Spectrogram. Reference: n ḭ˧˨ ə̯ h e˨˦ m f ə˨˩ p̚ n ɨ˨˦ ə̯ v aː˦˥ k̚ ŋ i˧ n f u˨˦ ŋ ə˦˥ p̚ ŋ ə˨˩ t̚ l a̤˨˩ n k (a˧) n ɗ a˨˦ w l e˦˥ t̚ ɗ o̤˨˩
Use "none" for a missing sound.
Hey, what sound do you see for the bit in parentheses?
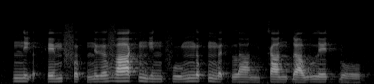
a˧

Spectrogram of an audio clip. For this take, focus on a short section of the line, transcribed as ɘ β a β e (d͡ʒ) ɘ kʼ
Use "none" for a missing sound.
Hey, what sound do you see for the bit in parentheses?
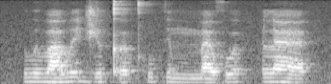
d͡ʒ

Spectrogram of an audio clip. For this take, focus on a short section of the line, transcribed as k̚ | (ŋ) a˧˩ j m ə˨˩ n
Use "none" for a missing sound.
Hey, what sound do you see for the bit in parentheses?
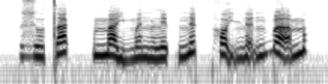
m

